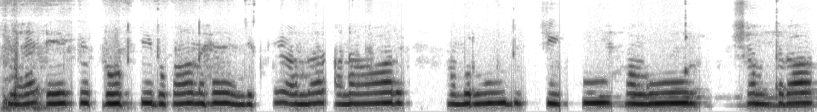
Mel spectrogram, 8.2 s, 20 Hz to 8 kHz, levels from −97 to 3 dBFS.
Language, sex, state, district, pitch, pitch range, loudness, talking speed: Hindi, female, Rajasthan, Jaipur, 260 Hz, 250-270 Hz, -13 LUFS, 105 wpm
